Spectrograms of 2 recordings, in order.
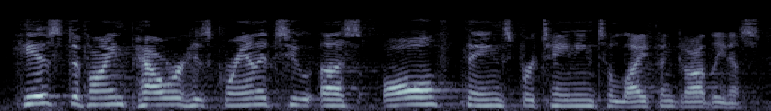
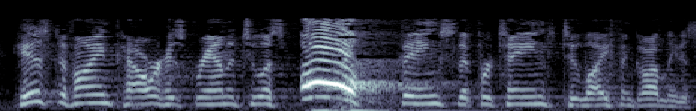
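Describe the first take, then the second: First: No word gets special stress. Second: The word all is stressed.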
